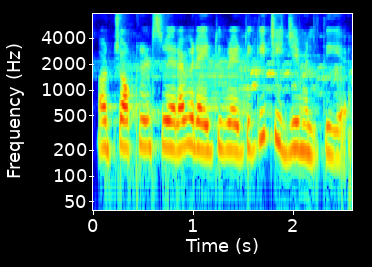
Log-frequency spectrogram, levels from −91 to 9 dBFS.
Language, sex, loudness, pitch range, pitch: Punjabi, female, -17 LUFS, 205-225 Hz, 215 Hz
